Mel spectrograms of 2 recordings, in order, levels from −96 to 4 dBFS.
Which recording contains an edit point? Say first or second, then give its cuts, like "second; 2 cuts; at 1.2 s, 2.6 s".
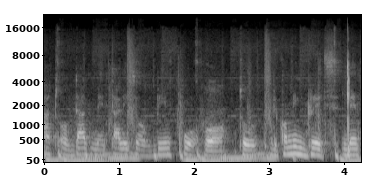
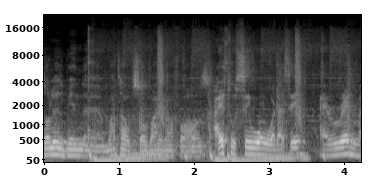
second; 1 cut; at 2.2 s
